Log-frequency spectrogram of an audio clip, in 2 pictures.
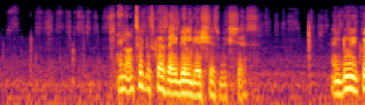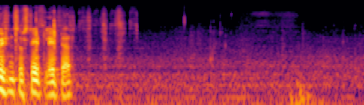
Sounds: speech

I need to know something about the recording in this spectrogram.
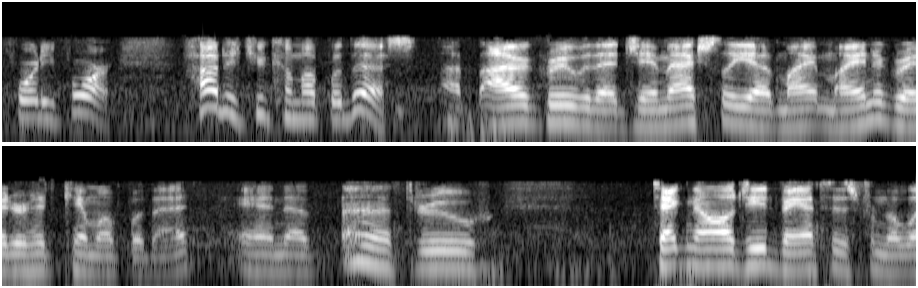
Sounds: speech

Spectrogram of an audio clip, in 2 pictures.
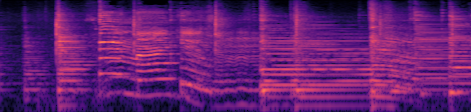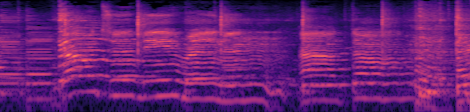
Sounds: plucked string instrument, guitar, strum, musical instrument, music

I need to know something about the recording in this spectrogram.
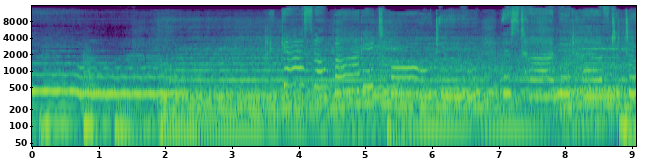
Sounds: music, choir

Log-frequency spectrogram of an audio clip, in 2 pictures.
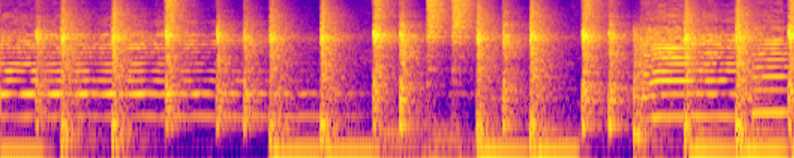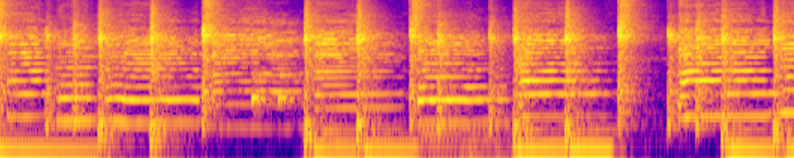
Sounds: saxophone, woodwind instrument, music, musical instrument, jazz, inside a small room

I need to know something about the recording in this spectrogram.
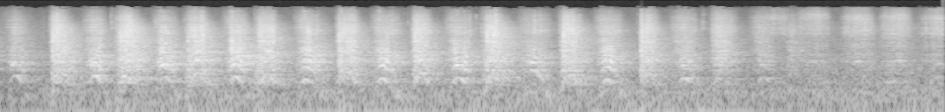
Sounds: wood, sawing

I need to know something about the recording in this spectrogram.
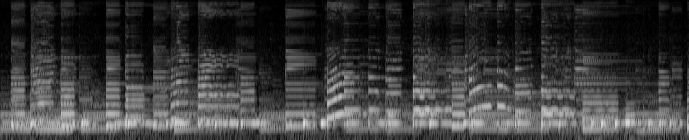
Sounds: slide guitar

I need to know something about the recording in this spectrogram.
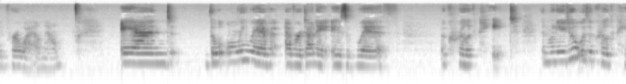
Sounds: speech

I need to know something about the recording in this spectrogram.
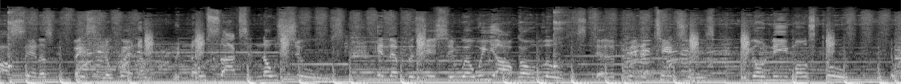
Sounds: music

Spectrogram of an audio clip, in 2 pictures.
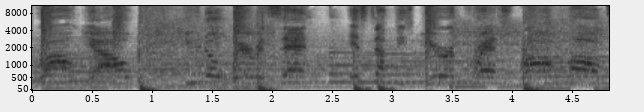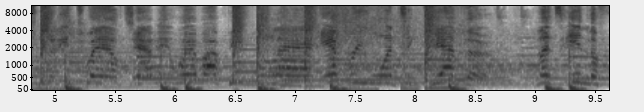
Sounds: music, exciting music, pop music

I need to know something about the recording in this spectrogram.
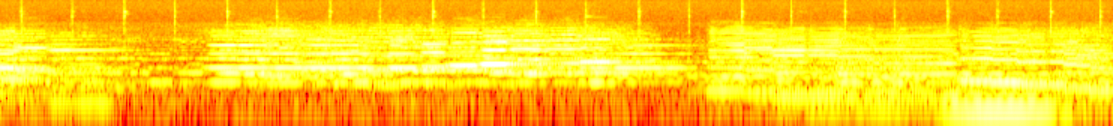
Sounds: tick-tock, tick, music

